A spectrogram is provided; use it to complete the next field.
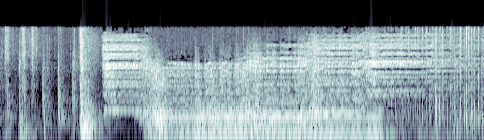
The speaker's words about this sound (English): Bill, that shot wasn't meant for us. No, it sounded like it.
